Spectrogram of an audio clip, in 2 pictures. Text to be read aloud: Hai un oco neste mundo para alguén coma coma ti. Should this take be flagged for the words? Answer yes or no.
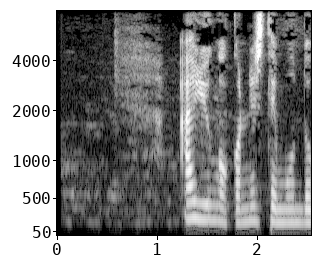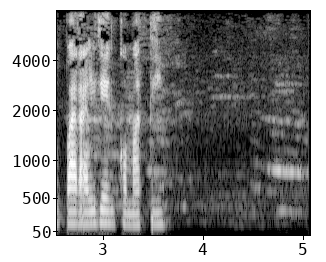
yes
